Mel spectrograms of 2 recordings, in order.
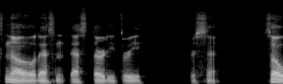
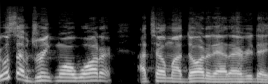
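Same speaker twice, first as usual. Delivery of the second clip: ordinary talk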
